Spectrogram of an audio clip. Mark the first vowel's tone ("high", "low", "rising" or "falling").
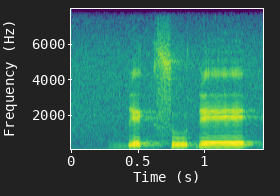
low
